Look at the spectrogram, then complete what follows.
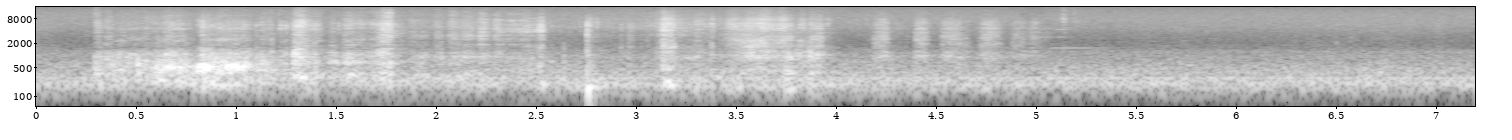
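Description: Pulp egg carton opened and handled with a crinkly rustle, then one sharp tap and a few light clicks as eggs are cracked and the shells pulled apart for separating.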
